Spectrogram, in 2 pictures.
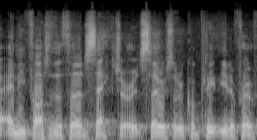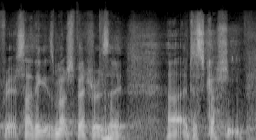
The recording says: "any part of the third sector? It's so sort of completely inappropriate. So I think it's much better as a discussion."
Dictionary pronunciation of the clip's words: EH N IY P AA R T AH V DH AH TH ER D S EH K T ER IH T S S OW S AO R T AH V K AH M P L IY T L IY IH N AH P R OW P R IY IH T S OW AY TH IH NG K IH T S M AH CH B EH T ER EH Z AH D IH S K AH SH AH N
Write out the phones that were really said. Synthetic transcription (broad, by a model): EH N IY P AA R T AH V DH AH TH ER D S EH K T ER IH T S S OW S AO R T AH V K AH M P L IY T L IY IH N AH P R OW P R IY IH T S OW AY TH IH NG K IH T S M AH CH B EH T ER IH Z AH D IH S K AH SH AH N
